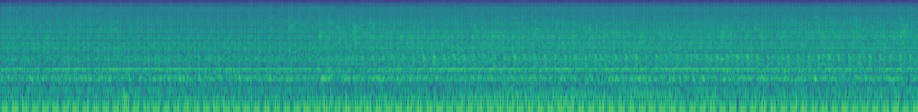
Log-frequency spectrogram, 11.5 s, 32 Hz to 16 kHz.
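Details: 2019 Opel Crossland X 1.2T 130 hp, 6-speed manual, about 1,100 km: at idle a light uneven gearbox rattle and faint hum start when the clutch pedal is released and stop when it is pressed; rough shifting into and out of 2nd gear.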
